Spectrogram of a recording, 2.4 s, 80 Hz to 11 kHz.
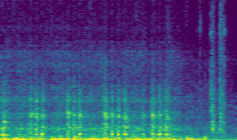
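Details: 1999 Mustang GT 4.6 five-speed, sat for years and ran rough when parked, cranked on jumper cables with the theft light blinking: steady slow cranking thumps, about two a second, never catching. Crank, no start.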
